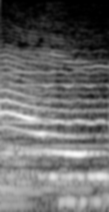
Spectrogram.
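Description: A single cat meow in a video game: a short, tonal, slightly falling cry, clear and close, with nothing else heard.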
